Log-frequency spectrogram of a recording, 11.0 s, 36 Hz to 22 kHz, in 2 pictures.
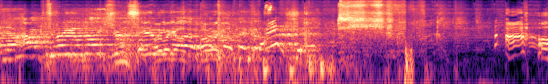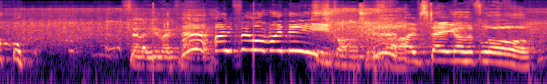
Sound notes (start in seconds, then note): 4.8 laughing out of agony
